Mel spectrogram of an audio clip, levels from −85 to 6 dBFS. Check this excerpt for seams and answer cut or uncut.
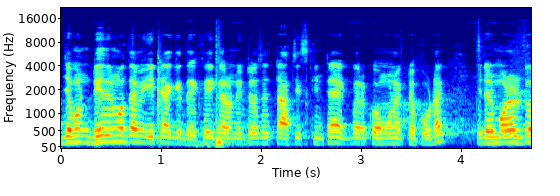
uncut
